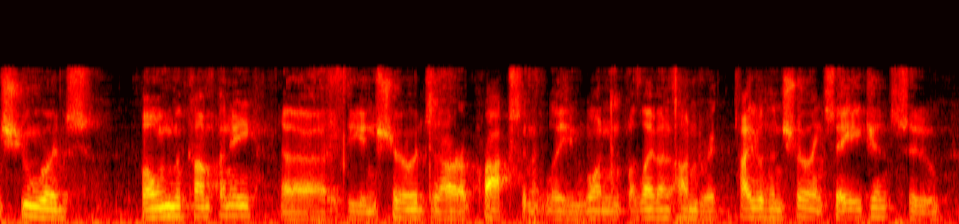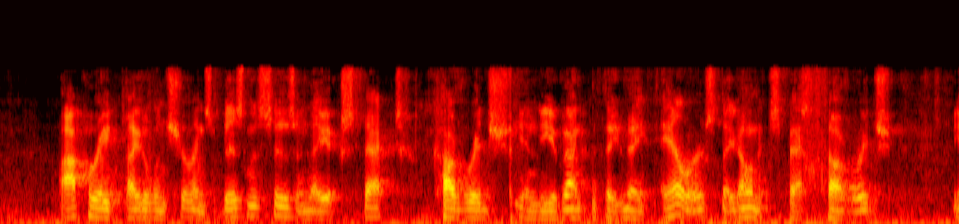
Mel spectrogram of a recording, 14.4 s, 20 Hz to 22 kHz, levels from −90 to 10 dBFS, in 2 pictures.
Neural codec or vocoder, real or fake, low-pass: codec, 24 kHz, 3 kbps, HILCodec; fake; 7.2 kHz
